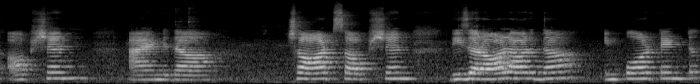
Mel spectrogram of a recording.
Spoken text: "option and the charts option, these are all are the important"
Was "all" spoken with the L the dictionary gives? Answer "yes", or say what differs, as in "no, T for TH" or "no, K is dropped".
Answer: yes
